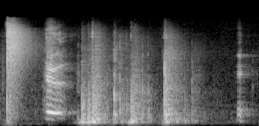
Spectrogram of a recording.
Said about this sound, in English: Now, there was a pip of a punch.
